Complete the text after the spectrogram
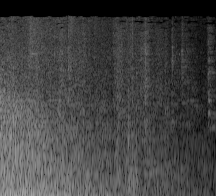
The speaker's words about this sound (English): You hear the door slam.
